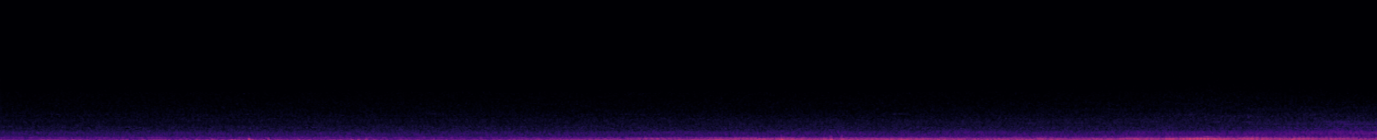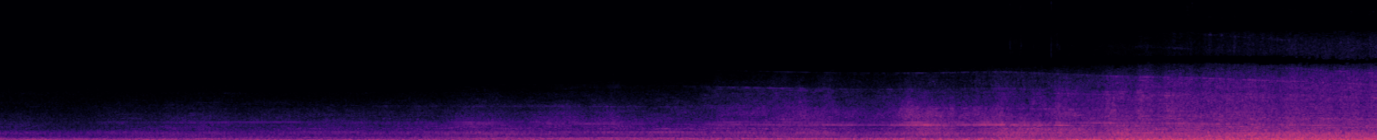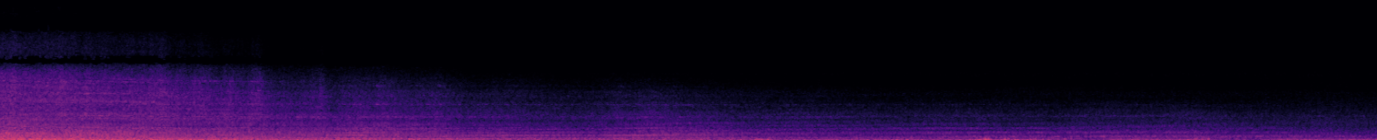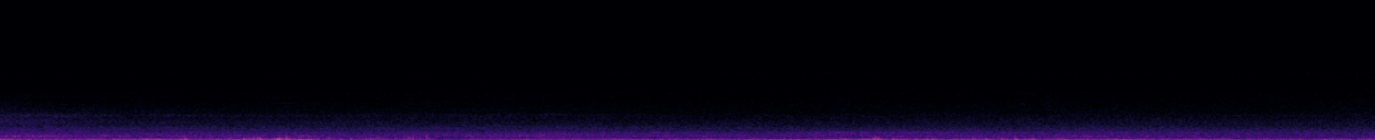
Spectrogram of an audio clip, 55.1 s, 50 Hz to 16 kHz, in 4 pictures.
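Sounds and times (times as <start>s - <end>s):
jet airliner flying overhead: 0.0s - 55.0s.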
